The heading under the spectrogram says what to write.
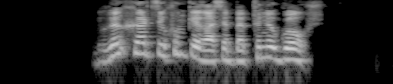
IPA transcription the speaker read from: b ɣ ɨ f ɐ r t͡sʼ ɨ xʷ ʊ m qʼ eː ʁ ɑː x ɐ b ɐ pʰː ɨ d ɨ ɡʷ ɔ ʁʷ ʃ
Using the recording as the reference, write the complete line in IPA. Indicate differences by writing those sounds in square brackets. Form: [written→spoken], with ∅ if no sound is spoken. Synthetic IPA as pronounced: b ɣ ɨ [f→x] ɐ r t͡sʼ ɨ xʷ ʊ m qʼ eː ʁ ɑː [x→s] ɐ b ɐ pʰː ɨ [d→n] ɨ ɡʷ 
